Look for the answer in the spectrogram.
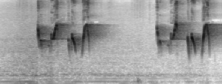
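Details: Two short bursts of piercing, downslurred chirps from a bar-winged prinia calling a rival, over a steady low hum.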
